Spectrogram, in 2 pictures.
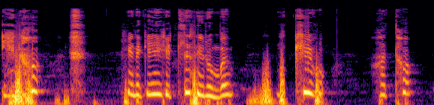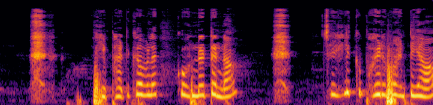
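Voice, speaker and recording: A woman voicing a gentle, forgiving young heroine in a cartoon, soft and tearful as she pleads. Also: very high voice, normal speed, pauses often, no echo. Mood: pleading. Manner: soft, pleading, tearful, calls him Hitler fondly. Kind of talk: cartoon voice dubbing.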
